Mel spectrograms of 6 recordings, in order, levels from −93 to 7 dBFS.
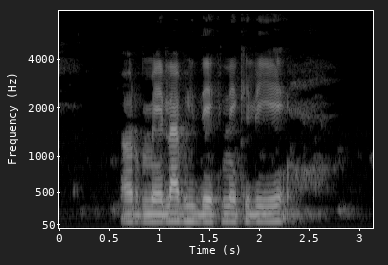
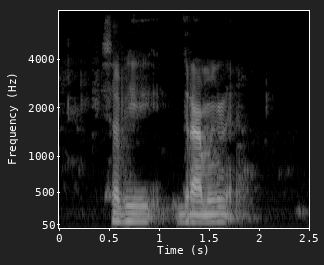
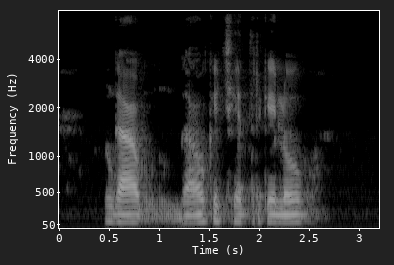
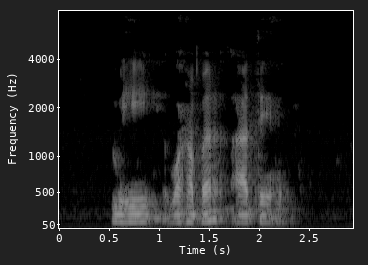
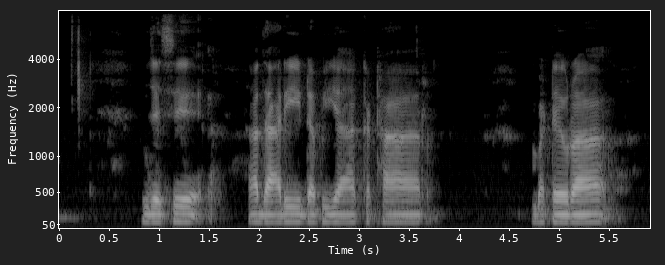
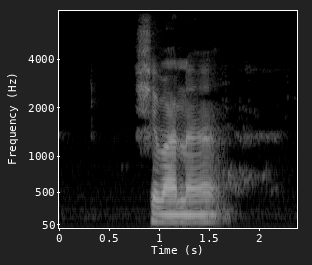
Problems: none marked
